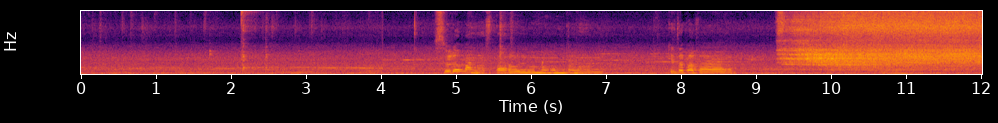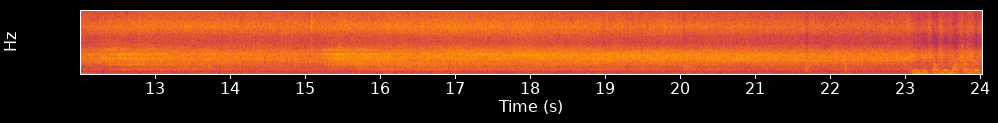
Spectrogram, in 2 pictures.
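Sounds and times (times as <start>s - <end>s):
fish sizzling in a frying pan: 9.3s - 24.0s.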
